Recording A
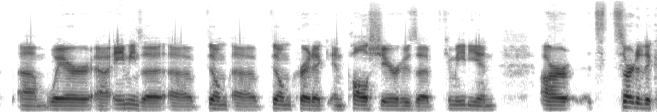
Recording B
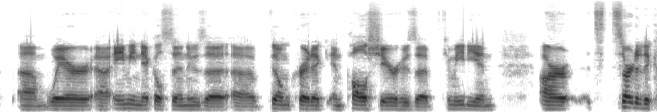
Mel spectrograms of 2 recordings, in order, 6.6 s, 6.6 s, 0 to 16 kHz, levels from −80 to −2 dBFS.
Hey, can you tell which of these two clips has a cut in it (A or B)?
A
